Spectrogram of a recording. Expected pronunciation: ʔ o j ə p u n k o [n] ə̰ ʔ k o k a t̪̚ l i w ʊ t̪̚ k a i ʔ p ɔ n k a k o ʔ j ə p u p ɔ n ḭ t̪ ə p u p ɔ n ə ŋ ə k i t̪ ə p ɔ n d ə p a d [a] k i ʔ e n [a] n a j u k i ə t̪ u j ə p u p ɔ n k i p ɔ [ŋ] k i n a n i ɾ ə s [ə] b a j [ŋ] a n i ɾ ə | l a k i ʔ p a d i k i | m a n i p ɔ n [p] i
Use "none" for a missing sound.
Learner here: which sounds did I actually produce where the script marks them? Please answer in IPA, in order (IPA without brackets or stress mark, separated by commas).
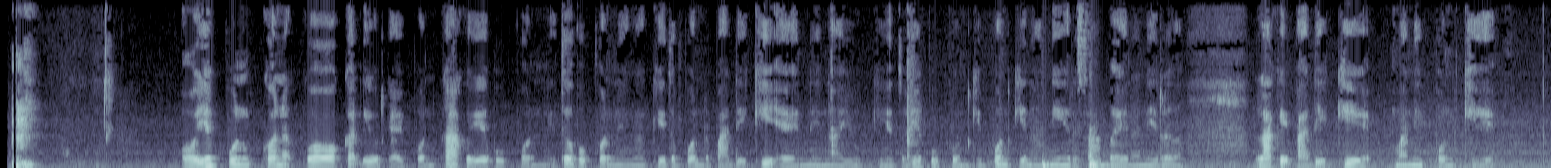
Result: n, i, i, n, a, n, k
